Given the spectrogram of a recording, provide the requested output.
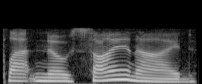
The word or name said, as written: platinocyanide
